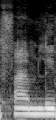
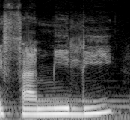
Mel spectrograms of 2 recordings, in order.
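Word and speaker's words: family: اولا دقت داشته باشید که فامیلی، اون آی که توی فامیلی وجود داره رو تلفظ نمی کنیم، یعنی فامیلی نمیگیم، میگیم فامیلی. ببینید انگار که اصلا آی وجود نداره.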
